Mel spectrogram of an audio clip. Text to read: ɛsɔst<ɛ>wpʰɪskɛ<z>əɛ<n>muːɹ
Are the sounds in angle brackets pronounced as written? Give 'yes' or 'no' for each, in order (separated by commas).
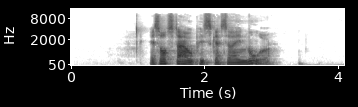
no, no, yes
